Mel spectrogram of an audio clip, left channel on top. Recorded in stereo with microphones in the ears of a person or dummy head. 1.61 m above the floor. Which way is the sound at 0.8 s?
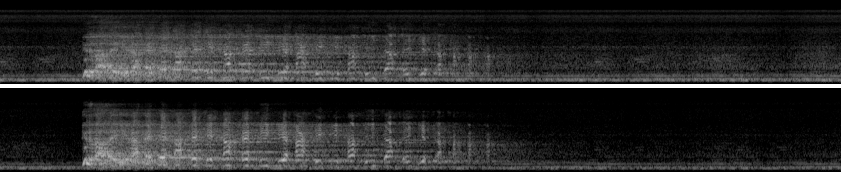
80° right.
